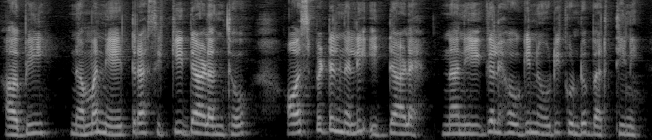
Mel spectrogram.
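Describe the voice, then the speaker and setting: A woman reading the lines of a caring young husband in a spoken story, gentle and soothing. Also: medium pitch, fairly even intonation, moderate pace, natural voice. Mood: earnest. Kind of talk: read-aloud story dialogue.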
